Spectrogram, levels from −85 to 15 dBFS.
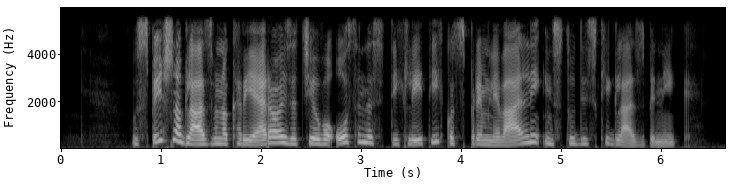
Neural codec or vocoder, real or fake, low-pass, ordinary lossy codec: none; real; 5.4 kHz; none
